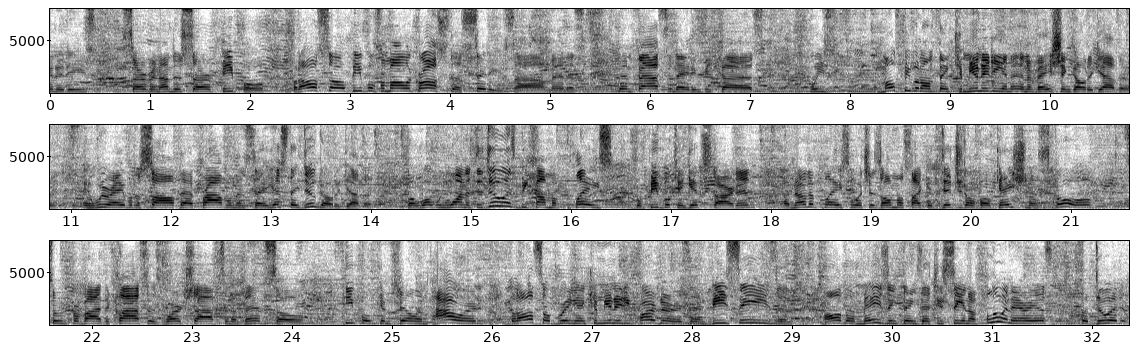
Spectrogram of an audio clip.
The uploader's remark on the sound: Recorded at SXSW 2016 on Monday, March 14th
